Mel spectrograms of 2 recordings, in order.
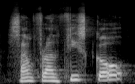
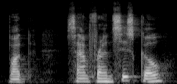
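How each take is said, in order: First: It is said with a Spanish pronunciation. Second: It is said with an English pronunciation. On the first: "if you're Spanish" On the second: "if you're an English speaker"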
